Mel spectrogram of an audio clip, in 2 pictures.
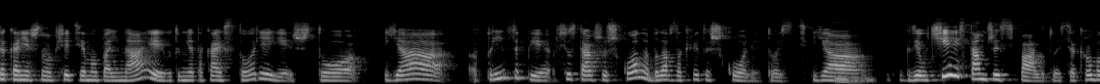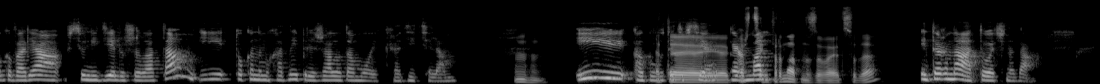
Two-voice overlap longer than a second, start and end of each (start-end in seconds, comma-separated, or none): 17.5-18.7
